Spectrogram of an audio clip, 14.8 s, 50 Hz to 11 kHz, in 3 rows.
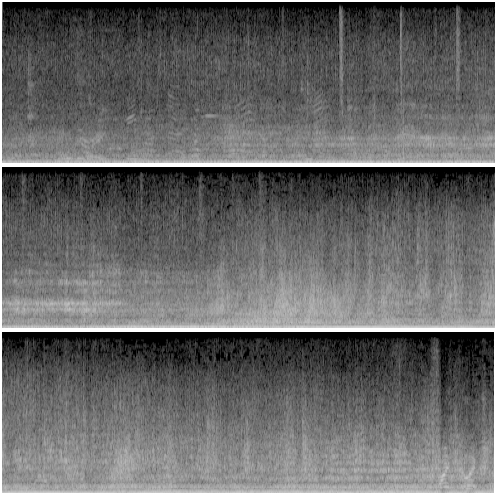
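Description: Curtiss P-40F Warhawk fighter plane marked as an Italian-theatre 85th Fighter Squadron aircraft flying past at the Duxford Battle of Britain air show, its piston engine droning steadily and shifting in pitch as it passes, with a commentator talking over it.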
